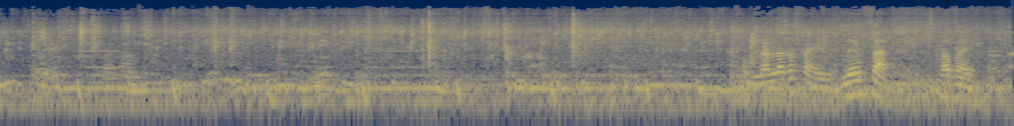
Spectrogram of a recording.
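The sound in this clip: An egg frying in hot oil in a very hot wok, giving a steady sizzling hiss with brief crackles, heard under a person talking throughout.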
